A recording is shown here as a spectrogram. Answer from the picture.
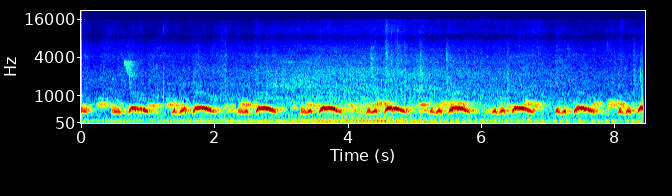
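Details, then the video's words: Spotted dove, Thai type, delivering a long series of soft low coos in rhythmic phrases about once a second, with a low steady hum underneath for the first half. "Cu gáy thailand"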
